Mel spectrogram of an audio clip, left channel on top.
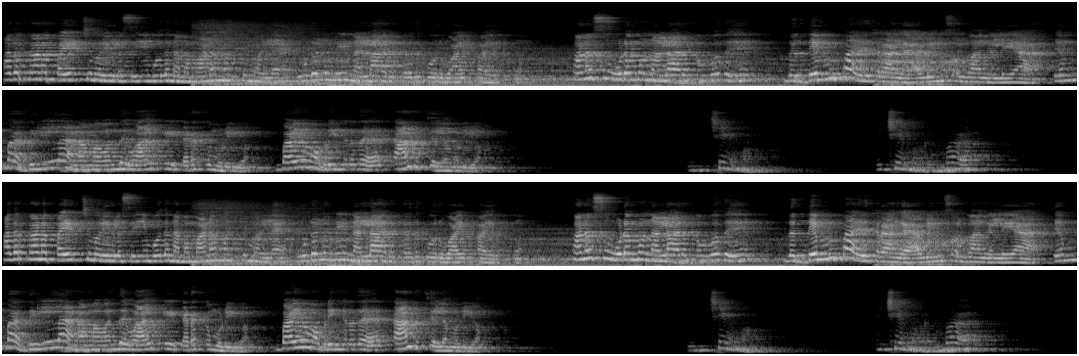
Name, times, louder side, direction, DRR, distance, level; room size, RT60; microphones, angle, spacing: voice 1, 0.0-5.2 5.7-7.5 7.8-13.2 13.5-15.5, right 2 dB, 35° right, 3 dB, 0.6 m, -23 dB
sound 1, 1.9-9.6, left 1 dB, 15° right, 1.8 m, -33 dB
voice 2, 6.6-6.9 11.3-11.7 17.6-18.2 19.6-20.4, equal, 65° right, -3 dB, 2.6 m, -33 dB
11.5 x 4.8 x 5.9 m, 0.96 s
head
